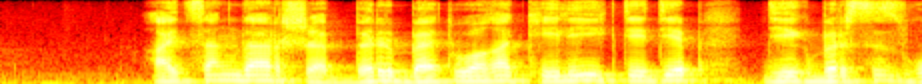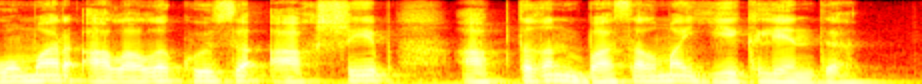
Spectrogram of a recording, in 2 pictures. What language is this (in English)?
Kazakh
